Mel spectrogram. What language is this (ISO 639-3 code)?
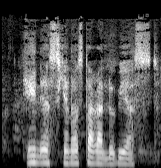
fas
